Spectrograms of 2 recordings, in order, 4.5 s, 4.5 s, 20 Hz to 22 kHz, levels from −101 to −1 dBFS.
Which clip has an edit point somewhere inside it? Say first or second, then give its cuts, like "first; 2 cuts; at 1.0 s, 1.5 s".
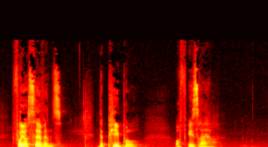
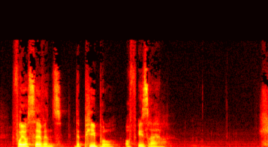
second; 2 cuts; at 1.1 s, 2.0 s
